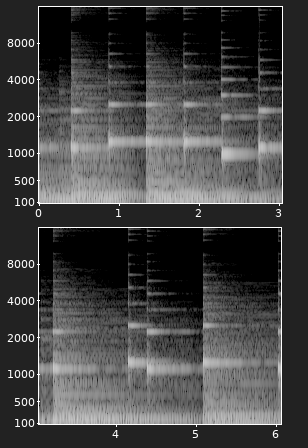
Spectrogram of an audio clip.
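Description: Solo piano playing a slow, gentle new-age piece in F major. It has single melody notes at about two a second over held low chords that change every couple of seconds.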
